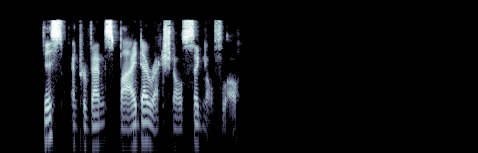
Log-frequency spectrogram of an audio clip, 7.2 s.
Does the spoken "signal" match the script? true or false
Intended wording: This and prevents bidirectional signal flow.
true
